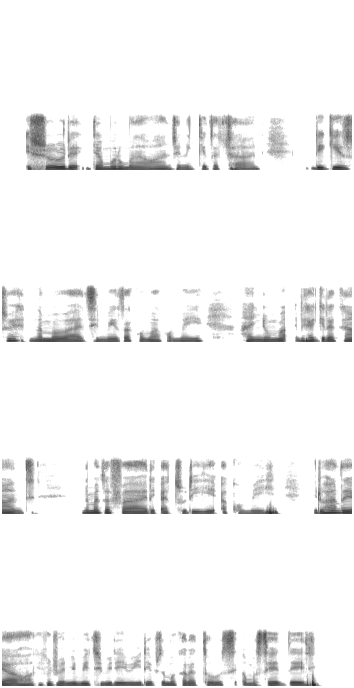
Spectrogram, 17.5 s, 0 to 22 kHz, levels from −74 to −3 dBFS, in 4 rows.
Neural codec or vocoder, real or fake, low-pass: none; real; 7.2 kHz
